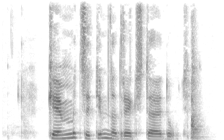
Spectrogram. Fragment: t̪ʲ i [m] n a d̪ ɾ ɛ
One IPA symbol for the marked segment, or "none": m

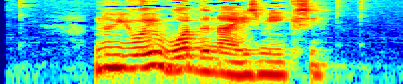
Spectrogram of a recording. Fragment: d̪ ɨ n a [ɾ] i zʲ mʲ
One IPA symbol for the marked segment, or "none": none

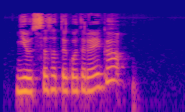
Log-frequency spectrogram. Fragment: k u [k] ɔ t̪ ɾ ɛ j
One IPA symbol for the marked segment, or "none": none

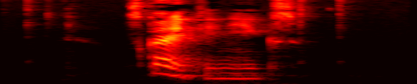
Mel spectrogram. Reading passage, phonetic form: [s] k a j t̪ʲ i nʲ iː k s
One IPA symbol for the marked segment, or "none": s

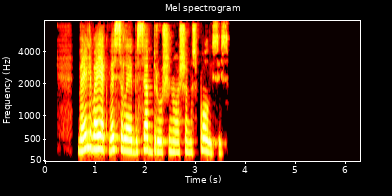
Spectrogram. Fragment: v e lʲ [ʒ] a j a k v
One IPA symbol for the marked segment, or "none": v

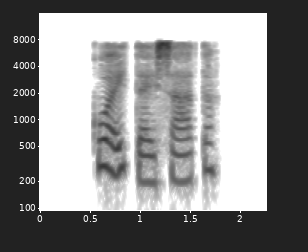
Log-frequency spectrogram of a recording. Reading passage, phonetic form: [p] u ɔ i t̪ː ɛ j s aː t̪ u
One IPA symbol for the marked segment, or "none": k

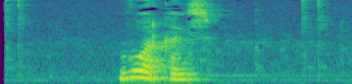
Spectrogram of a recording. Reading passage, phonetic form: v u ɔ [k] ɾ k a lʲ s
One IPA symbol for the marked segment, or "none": none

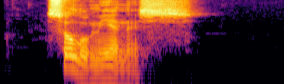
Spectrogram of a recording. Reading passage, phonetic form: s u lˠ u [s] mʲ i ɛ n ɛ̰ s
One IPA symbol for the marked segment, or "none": none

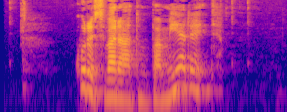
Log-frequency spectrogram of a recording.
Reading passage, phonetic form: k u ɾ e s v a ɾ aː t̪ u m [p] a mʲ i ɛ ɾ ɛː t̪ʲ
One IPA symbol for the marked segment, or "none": p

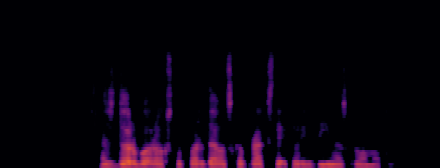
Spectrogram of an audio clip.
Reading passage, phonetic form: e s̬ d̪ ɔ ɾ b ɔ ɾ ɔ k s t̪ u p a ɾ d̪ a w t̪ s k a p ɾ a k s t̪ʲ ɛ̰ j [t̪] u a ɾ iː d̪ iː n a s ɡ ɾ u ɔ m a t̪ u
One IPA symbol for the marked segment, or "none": t̪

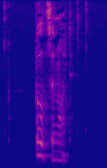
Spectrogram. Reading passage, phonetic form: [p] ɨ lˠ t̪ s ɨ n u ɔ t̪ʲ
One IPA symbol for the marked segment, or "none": p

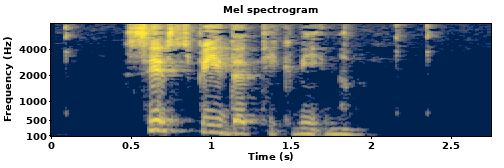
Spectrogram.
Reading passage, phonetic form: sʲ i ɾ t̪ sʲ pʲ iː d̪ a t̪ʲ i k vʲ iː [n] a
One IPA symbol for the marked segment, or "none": n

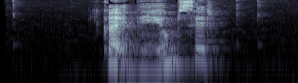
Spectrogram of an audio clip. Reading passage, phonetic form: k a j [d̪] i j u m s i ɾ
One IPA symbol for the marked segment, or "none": d̪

